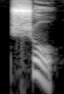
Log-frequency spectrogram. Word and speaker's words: chaud: chaud, final T not pronounced, and then when you combine this C and H, you get the sh sound, A and U, O, chaud.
